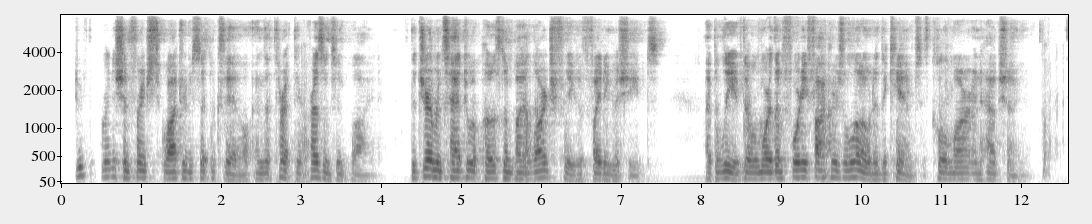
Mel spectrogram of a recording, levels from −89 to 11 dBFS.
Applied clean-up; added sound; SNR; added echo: neural mask model DeepFilterNet 3.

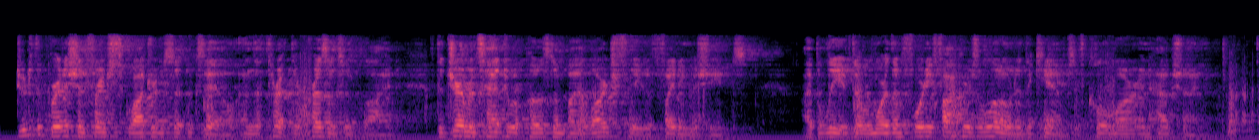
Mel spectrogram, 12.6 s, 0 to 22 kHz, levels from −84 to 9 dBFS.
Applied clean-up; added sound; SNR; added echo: none; Rattle; 17 dB; reverberation time 1.1 s.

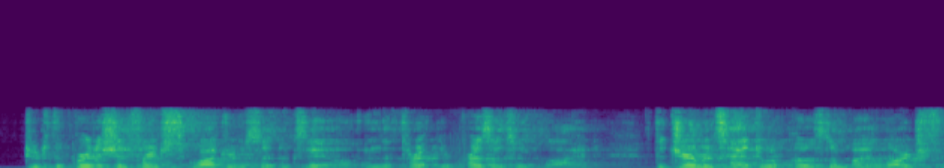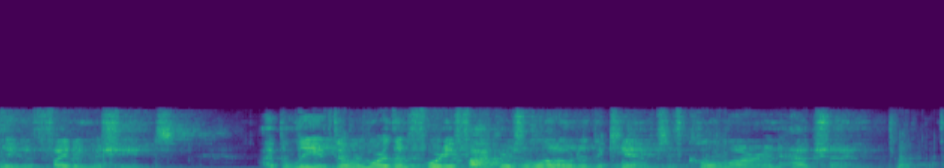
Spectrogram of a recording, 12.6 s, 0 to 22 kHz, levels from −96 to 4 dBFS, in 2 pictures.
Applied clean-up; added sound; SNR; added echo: neural separator model SepFormer DNS4.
